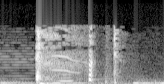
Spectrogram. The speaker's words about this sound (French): Puis elle éternua et toussa. Et toussa encore. Et toussa encore plus fort.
